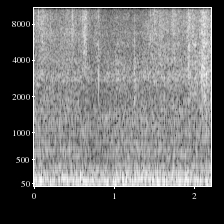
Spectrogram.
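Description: Black pepper being shaken from a shaker onto a rack of beef short ribs, heard as a few faint irregular light rattles over a steady low background rumble.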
